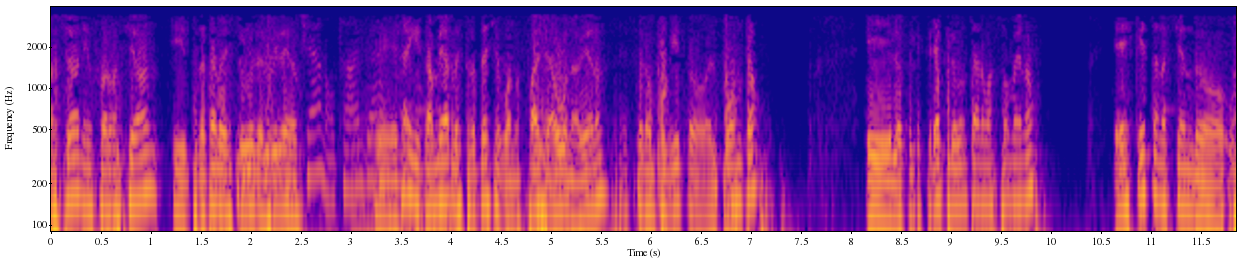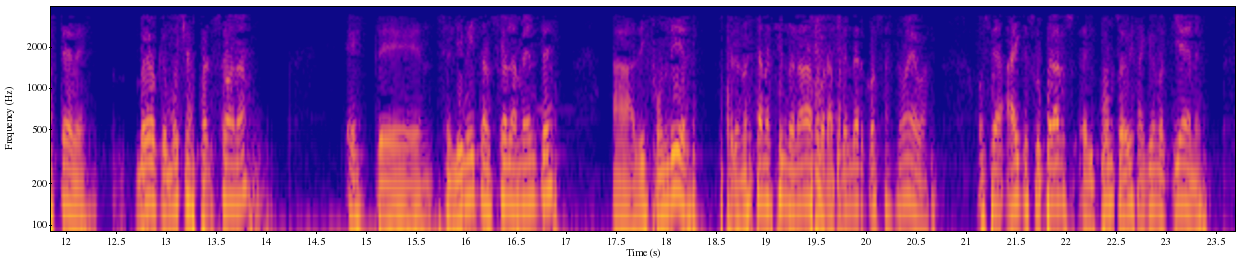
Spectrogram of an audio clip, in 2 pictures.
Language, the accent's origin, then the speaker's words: Spanish; Argentina; Bueno, soy de Argentina.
